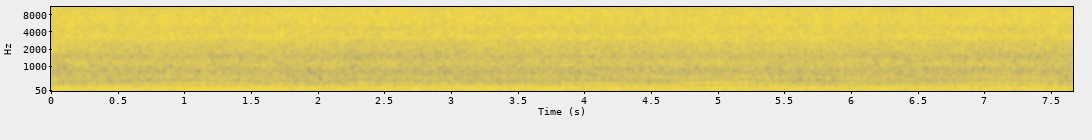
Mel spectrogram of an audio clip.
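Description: Steady droning radial engine of a Boeing PT-17 Stearman biplane cruising in a flight simulator, a constant loud propeller hum with no change in pitch and no voices.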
